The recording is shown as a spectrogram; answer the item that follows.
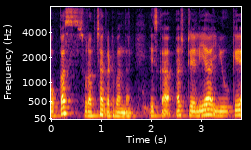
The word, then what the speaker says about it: AUKUS: Next question, AUKUS ओकस, इसको बोलते हैं ये ना, साइलेंट कर दो, ओकस सुरक्षा गठबंधन।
